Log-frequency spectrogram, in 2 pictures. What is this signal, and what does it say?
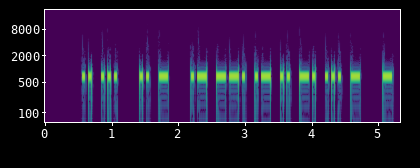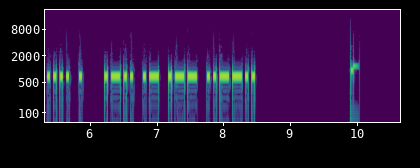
Morse code, heard as a keyed tone, about 25 wpm, 700 Hz. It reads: IS IT AGAINST THE LAW?
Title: Sentences from Top 1000 Words - Review Part 3 - 25wpm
